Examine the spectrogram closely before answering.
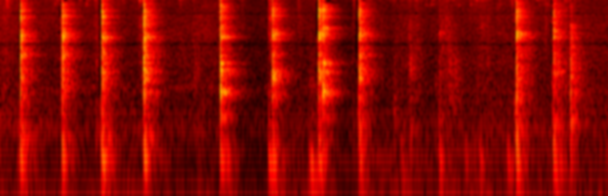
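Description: About a dozen sharp, irregular wet clicks and smacks as homemade glue slime is stirred in bowls and pulled up in strands on spoons.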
